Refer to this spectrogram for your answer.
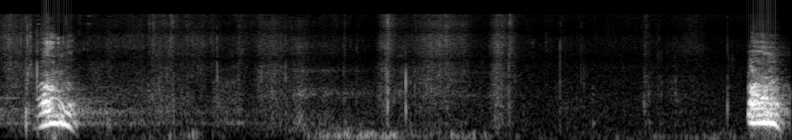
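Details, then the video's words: Redbone coonhound treeing, with meat: two short loud barks, one near the start and one at the end, separated by quieter rustling and footstep-like sounds. "Redbone coonhound treeing"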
